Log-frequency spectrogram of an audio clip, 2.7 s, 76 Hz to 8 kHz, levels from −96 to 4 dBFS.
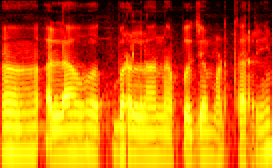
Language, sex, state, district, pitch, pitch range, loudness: Kannada, male, Karnataka, Belgaum, 110 Hz, 105-115 Hz, -18 LUFS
